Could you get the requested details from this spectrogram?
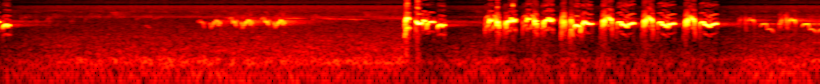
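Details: Sooty-headed bulbul calling out to companions: a soft distant chatter first, then a loud burst of rapid bubbly notes running for about three seconds, faint low hum beneath.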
